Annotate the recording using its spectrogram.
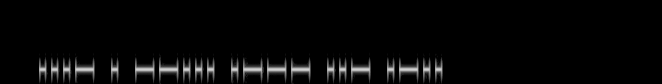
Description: Morse code, heard as a keyed tone, about 20 wpm, 700 Hz. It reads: VE7JUL
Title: DXCC-100 Call Signs - 6 Characters - Repeated 3x - 20wpm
